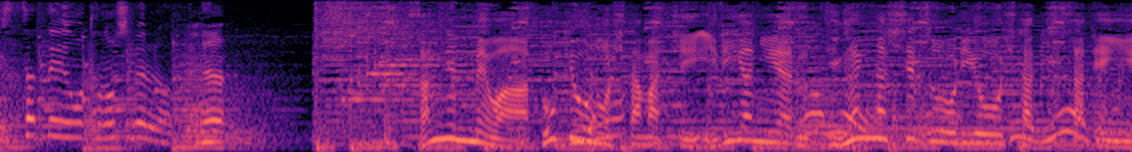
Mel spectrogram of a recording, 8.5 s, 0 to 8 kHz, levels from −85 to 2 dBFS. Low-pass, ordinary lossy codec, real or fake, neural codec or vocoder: none; none; real; none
